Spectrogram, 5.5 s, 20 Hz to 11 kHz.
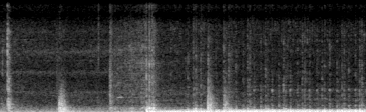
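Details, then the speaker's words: Rebuilt built 2.2 Ecotec race car engine with a Comp Cams cam, first start after the rebuild. The starter cranks briefly, then it settles into a steady, slightly lopey cam idle and sounds good. Normal start and idle. "Listen to that cam and that bad boy. Sounds pretty good, actually."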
